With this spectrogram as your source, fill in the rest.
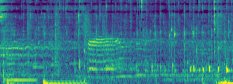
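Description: A drink is poured from a bottle into a big glass, the liquid gurgling and glugging in short bursts at close range before a brief clink and trickle, with no talking.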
